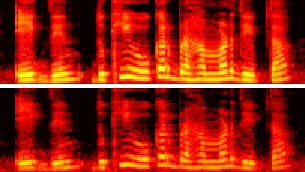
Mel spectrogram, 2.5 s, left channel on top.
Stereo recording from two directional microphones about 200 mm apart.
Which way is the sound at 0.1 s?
40° left (ahead or behind).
